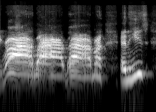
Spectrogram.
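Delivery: high, loud "rah rah rah" babble; high-pitched mock hollering; mock loud yammering. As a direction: imitate a roomful of noisy shouting. Imitating noisy roommates' constant chatter.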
